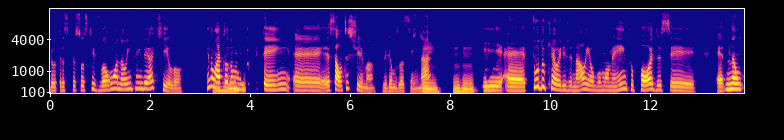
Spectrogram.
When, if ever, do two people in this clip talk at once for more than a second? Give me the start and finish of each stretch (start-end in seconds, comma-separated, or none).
none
